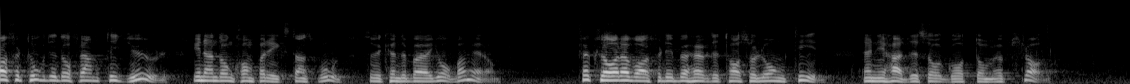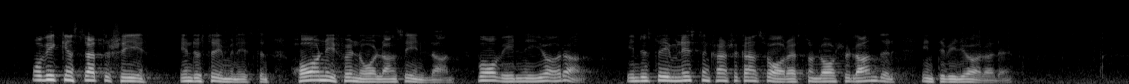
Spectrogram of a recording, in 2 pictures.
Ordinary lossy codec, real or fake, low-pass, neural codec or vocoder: none; real; 7.2 kHz; none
